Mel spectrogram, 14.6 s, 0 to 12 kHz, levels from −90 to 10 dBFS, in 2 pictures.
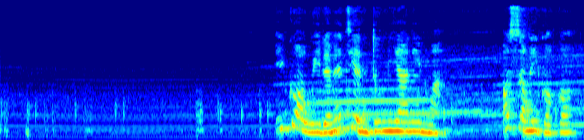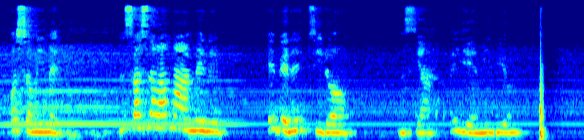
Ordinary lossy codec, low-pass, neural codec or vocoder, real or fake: MP3, 48 kbps; 9.9 kHz; none; real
